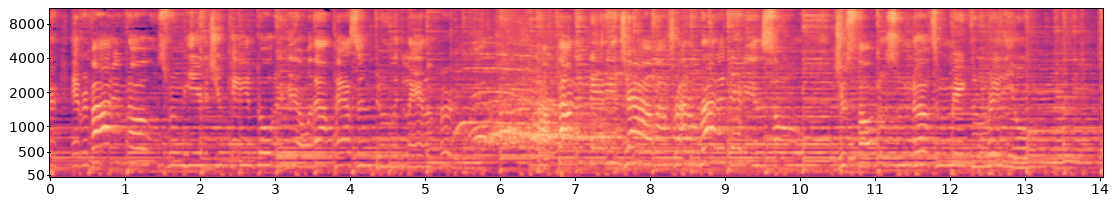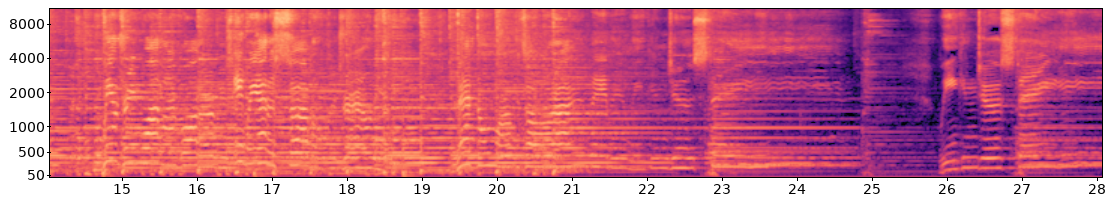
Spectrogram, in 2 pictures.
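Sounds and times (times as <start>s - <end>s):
bass: 0.0s - 28.0s
strummed acoustic guitar: 0.0s - 28.0s
fiddle melody: 5.5s - 9.5s.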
